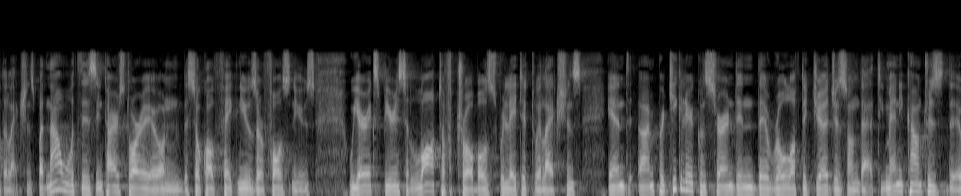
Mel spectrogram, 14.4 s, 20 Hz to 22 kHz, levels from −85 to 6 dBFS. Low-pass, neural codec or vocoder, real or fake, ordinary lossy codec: 7.2 kHz; none; real; MP3, 48 kbps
